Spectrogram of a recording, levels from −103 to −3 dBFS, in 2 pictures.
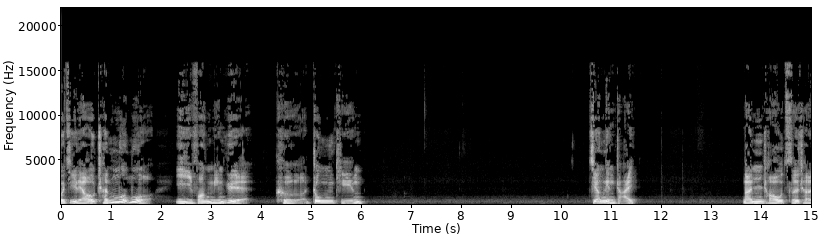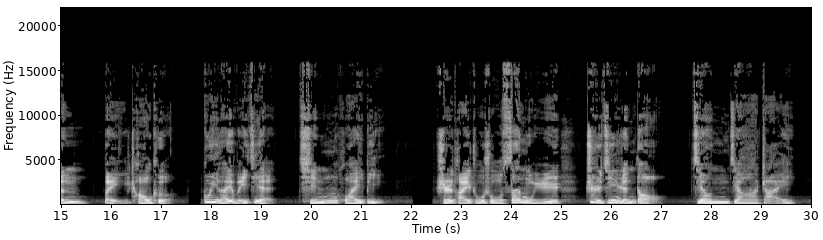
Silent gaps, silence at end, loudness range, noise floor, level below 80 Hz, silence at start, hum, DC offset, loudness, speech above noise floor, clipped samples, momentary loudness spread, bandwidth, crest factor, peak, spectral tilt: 17.55-17.79 s, 22.03-22.43 s; 0.35 s; 7 LU; -72 dBFS; -62 dBFS; 0 s; none; under 0.1%; -16 LUFS; 57 dB; under 0.1%; 14 LU; 15.5 kHz; 16 dB; -2 dBFS; -6 dB/octave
